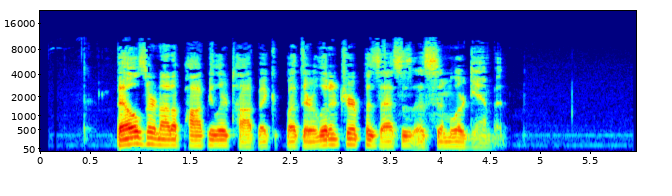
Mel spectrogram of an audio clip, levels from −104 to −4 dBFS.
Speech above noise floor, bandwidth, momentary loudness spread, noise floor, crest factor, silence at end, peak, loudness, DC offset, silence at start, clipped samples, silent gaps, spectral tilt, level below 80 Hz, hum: 49 dB; 10.5 kHz; 12 LU; -71 dBFS; 20 dB; 1.35 s; -2 dBFS; -22 LUFS; under 0.1%; 0.75 s; under 0.1%; none; -4 dB/octave; -62 dBFS; none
